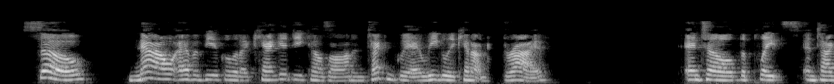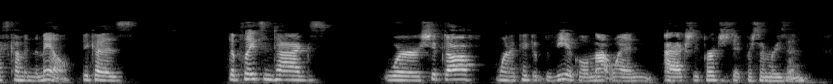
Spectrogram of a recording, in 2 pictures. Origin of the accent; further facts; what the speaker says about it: Oregon, United States; now in California, United States; It's registered in Oregon because I'm from Oregon.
